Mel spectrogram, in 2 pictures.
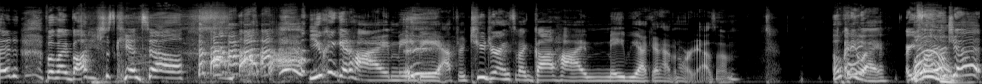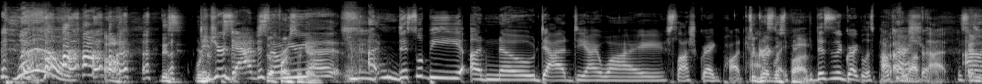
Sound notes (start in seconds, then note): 3.9 laughing; 9.8 laughing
